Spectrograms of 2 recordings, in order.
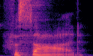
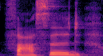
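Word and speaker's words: façade: this word is pronounced facade facade a lot of times again a native speaker might stress this word incorrectly facet or use a grade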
